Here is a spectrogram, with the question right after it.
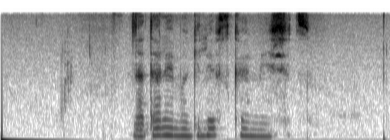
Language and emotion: Russian, neutral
